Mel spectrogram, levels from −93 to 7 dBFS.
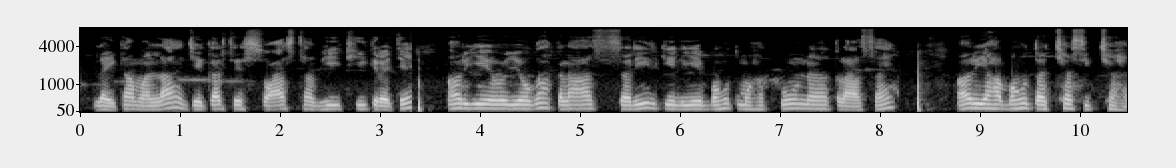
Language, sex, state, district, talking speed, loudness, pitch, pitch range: Chhattisgarhi, male, Chhattisgarh, Rajnandgaon, 155 wpm, -17 LUFS, 140 Hz, 135-155 Hz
